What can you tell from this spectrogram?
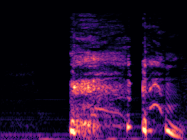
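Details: Cough.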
